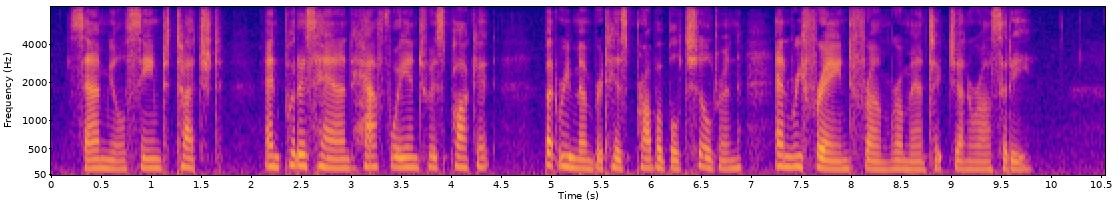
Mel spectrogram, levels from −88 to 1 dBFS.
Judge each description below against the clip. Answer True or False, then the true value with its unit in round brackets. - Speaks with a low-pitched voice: False (160 Hz)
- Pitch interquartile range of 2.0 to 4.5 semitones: True (3.5 semitones)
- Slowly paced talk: True (125 wpm)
